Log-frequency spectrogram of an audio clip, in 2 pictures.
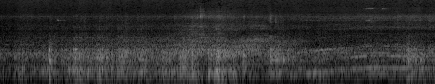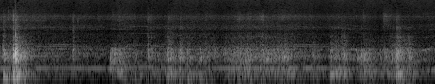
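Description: Wheelie bins clatter and bang as they are emptied.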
